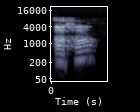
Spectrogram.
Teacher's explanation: ये अन अह जो आपका अयोग्यवाह है, वो अन जो है वो अनुस्वार भी है, और जो अह है वो क्या है, विसर्ग भी है। और विसर्ग का जो उच्चारण स्थान है वो क्या है, कंठ है।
